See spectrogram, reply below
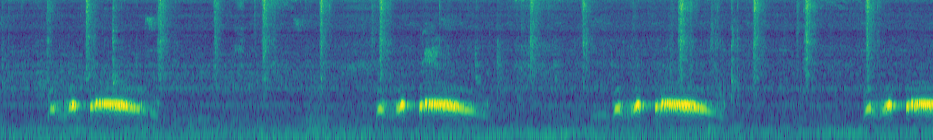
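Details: Zebra dove morning song: four separate phrases, each a short stuttered lead-in note followed by a longer rolling, falling coo, spaced about every two and a half seconds, with low background hum and a man's voice.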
